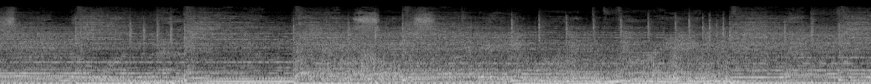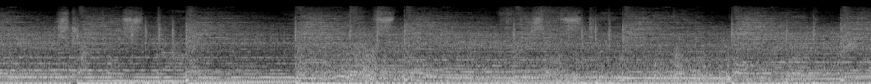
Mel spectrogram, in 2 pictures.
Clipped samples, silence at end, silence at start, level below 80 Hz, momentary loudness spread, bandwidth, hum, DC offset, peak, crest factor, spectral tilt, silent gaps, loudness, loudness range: under 0.1%; 0 s; 0 s; -22 dBFS; 2 LU; 16 kHz; none; under 0.1%; -6 dBFS; 12 dB; -4.5 dB/octave; none; -19 LUFS; 0 LU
